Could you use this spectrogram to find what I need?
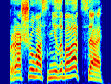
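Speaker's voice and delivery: offended shout. Reading a tale, the warbler's husband answers the threatening pike: offended shout. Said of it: "Оскорбленно крикнул муж Камышовки".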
